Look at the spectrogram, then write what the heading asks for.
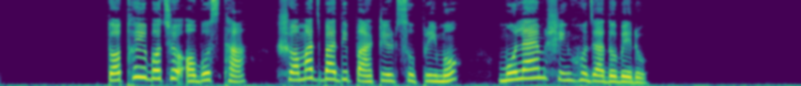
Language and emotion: Bengali, neutral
